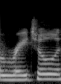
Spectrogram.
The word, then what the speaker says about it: Rachael: So Rachel is spelled like Michael, R-A-C-H-A-E-L, and then Lee is L-E-I-G-H.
